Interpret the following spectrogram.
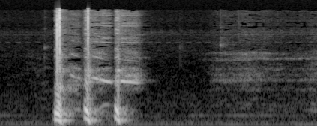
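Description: A man's brief chuckle: three quick voiced bursts about half a second in.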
